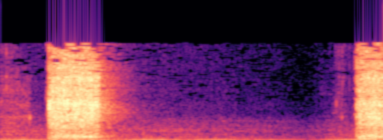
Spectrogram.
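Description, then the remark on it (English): A person imitates a cat's hiss with their voice, a sound used on a farm to train cats not to approach the farm's animals: two sharp, breathy bursts of hissing, the first about a quarter second long, the second cut off at the end, with quiet between them. “like a cat hissing.”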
